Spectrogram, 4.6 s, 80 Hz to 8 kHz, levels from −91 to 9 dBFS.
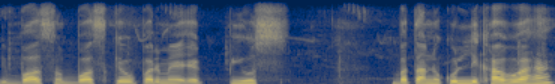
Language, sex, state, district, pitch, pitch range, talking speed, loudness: Hindi, male, Jharkhand, Ranchi, 185 Hz, 180-190 Hz, 130 wpm, -20 LUFS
